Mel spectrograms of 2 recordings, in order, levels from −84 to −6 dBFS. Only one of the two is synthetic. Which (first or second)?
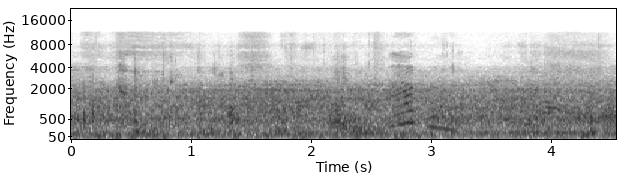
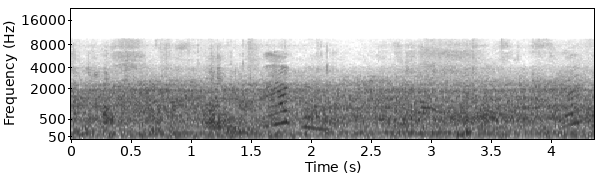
first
